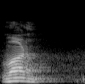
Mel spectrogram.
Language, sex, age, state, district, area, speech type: Sindhi, male, 45-60, Maharashtra, Mumbai Suburban, urban, read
